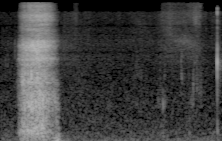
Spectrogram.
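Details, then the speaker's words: Man sneezing at bedtime: a single loud, explosive sneeze followed by quiet room sound. "oh i wanna sneeze am i gonna sneeze i think it's finished"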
